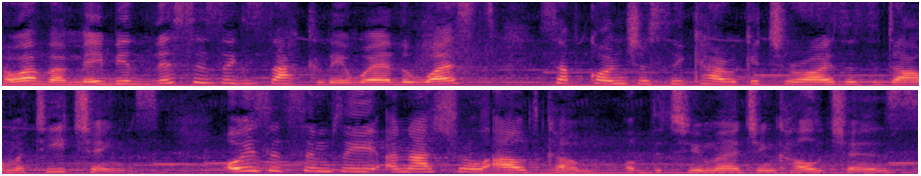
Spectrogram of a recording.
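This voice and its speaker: Background music can be heard throughout. The talking proceeds fairly quickly. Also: woman. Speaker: journalism student. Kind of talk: documentary narration.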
